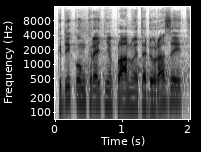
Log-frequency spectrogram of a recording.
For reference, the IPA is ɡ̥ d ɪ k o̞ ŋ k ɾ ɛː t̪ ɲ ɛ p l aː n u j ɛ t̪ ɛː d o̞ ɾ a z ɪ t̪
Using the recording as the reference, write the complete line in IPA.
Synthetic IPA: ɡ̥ d ɪ k o̞ ŋ k ɾ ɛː t̪ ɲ ɛ p l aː n u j ɛ t̪ ɛ d o̞ ɾ a z ɪ t̪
